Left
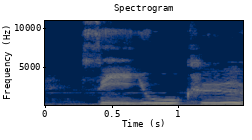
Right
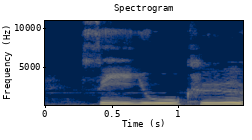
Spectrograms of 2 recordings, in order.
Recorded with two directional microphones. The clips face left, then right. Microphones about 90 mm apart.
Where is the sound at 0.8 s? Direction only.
60° right (ahead or behind).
